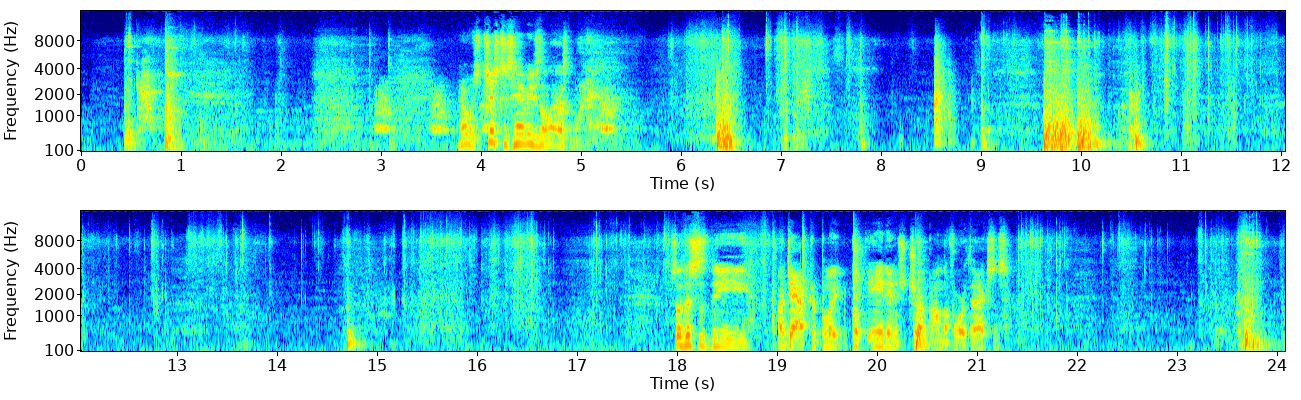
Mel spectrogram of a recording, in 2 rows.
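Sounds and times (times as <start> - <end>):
packing material rustling and scraping: 5.2 - 8.0, 10.2 - 24.0
heavy parts knocking and thumping: 9.6 - 10.7.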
